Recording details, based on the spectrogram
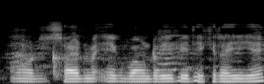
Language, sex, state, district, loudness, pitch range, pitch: Hindi, female, Jharkhand, Jamtara, -17 LUFS, 135-140 Hz, 135 Hz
